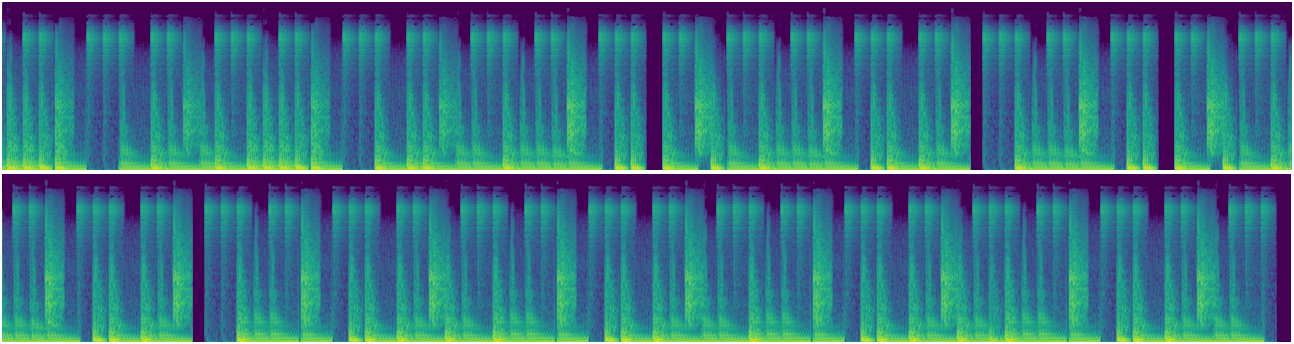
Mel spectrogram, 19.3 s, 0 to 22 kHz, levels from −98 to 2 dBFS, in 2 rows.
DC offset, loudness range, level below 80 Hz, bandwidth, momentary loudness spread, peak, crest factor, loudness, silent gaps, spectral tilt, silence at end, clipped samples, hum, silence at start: 10%; 1 LU; -18 dBFS; 13 kHz; 4 LU; -2 dBFS; 14 dB; -18 LUFS; 4.83-4.95 s, 7.27-7.35 s, 8.67-8.79 s, 11.11-11.19 s; -4.5 dB/octave; 0.1 s; under 0.1%; none; 0 s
